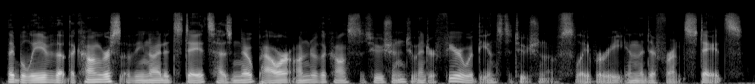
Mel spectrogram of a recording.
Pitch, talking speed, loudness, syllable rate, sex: 100 Hz, 205 wpm, -21 LUFS, 6.6 syllables/s, male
